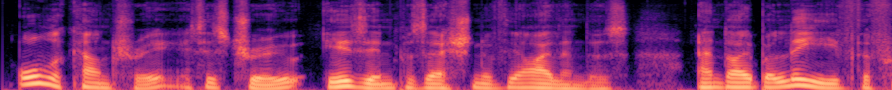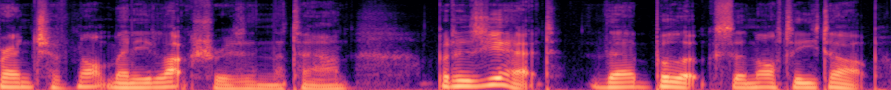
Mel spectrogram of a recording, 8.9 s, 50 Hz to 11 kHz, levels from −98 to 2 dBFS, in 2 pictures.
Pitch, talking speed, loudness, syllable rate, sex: 120 Hz, 220 wpm, -18 LUFS, 5.8 syllables/s, male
